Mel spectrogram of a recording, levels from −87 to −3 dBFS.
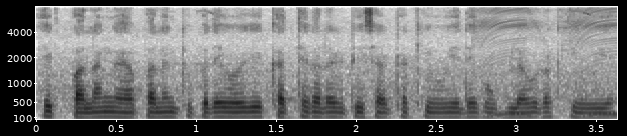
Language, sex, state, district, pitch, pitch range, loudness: Hindi, female, Madhya Pradesh, Katni, 120 Hz, 120-125 Hz, -20 LUFS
